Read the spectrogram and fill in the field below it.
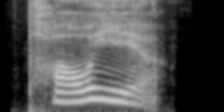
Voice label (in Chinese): "陶冶", Chinese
